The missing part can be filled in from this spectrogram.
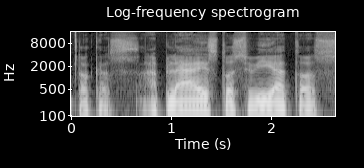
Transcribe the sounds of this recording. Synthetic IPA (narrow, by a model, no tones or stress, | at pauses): t̪oːkʲoːsɐpʲlʲɛɪst̪oːsʋʲiɛt̪oːs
